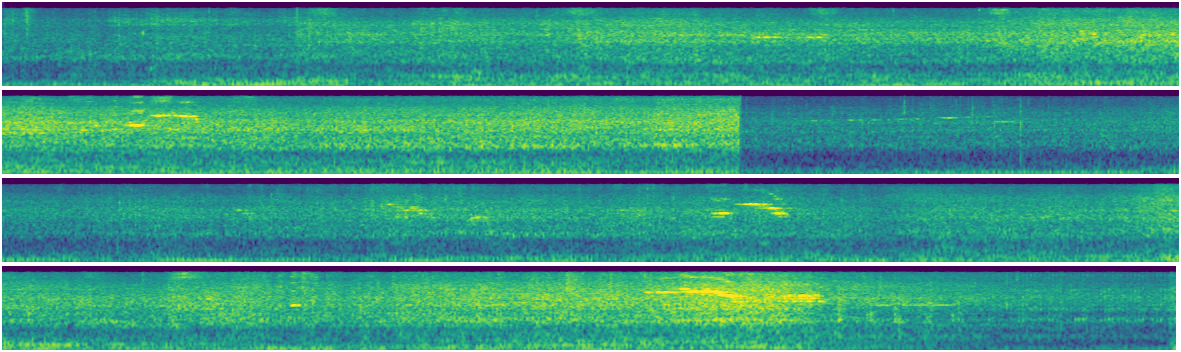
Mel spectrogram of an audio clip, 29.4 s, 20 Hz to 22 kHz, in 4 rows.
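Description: Toyota LandCruiser 4WD engine working under load, revving up and down as the vehicle crawls over a rutted, rocky track. About twelve seconds in it cuts to a second LandCruiser doing the same.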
